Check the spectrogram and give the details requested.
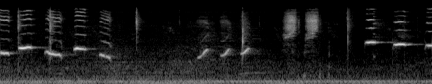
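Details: Greater green leafbird from Indonesia, a champion bird, producing clear whistled notes, quick rising slurs and scattered clicks over a constant low hum.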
